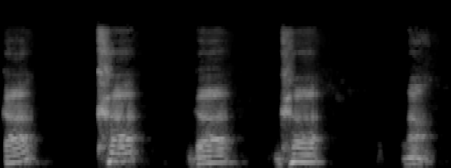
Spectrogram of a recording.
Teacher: among the class consonants, the first class has throat. It has got throat as its place of pronunciation. Therefore, they are gutturals.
